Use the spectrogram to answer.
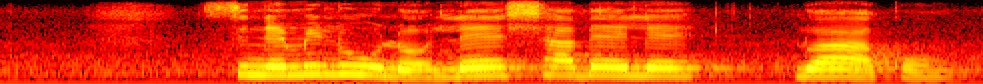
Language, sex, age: Swati, female, 21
